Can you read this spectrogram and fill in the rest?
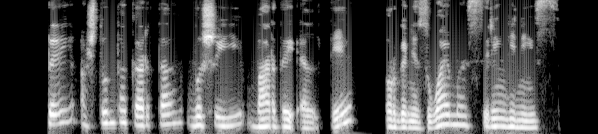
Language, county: Lithuanian, Telšiai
